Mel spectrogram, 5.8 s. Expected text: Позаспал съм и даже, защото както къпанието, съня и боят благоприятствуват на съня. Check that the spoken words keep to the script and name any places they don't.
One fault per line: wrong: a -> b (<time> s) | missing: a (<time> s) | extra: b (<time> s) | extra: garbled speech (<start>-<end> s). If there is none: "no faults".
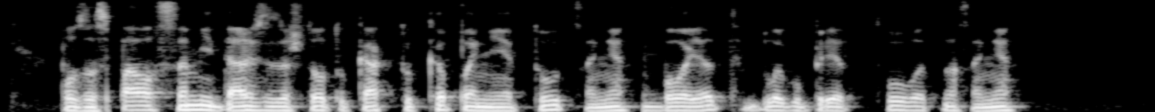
no faults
